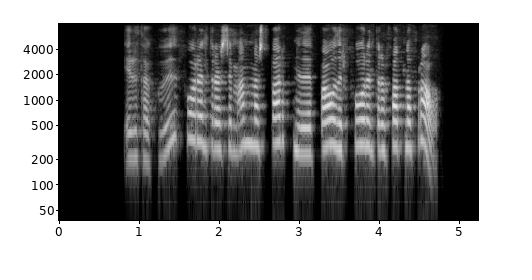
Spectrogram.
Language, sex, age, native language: Icelandic, female, 40-49, Icelandic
